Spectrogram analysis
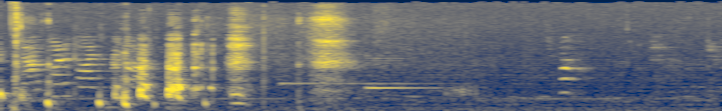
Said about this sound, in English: Why would Rob ring the doorbell at his own fucking house? Because he's a little ashamed of how he acted.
